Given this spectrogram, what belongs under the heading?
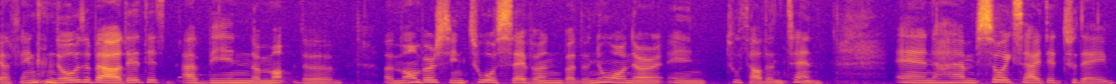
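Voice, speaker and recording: Slow-talking woman with a French accent. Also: fairly low pitch, darkish tone. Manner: halting, many fillers and restarts. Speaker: fitness club owner. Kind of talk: live event speech. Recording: reverberant hall.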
